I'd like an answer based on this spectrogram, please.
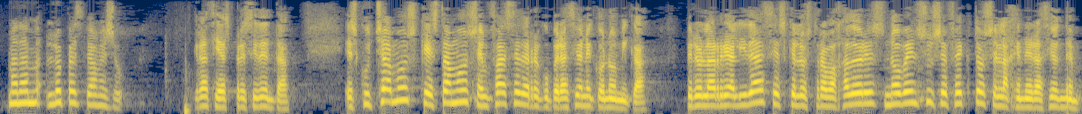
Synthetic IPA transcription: madamlopesbeʁmeʒu | ɡɾaθjaspɾe̞siðe̞nt̪a | e̞skut͡ʃamo̞ske̞ːst̪amo̞se̞ɱfase̞ð̞e̞re̞kupe̞ɾaθjo̞ne̞ko̞nõ̞mika | pe̞ɾo̞lare̞aliðaθe̞ske̞lo̞st̪ɾaβ̞axað̞o̞ɾe̞zno̞β̞e̞nsuse̞fe̞kt̪o̞se̞nlaxe̞ne̞ɾaθjo̞nd̪emp

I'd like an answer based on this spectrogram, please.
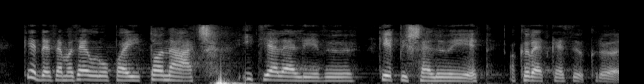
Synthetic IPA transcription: keːrd̪ɛzɛmɒzɛuɾoːpɒjit̪ɒnaːt͡ʃit̪jɛlɛnleːvøː | keːpʋiʃɛløːjeːt̪ | ɒkø̞vɛt̪kɛzøːkrø̰ːl

